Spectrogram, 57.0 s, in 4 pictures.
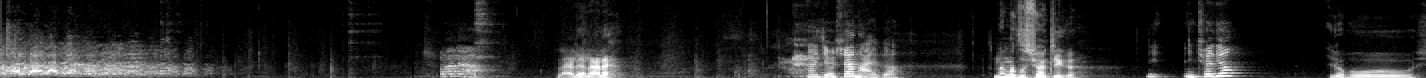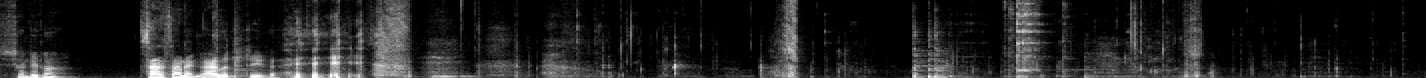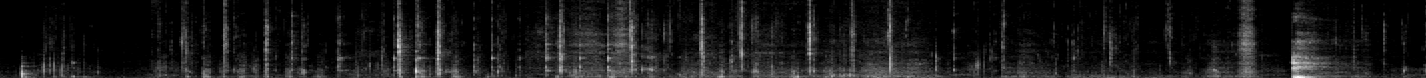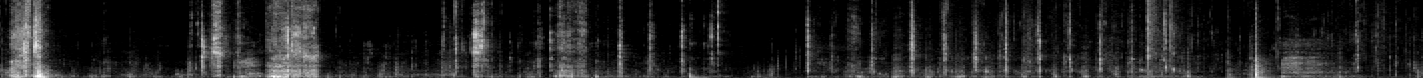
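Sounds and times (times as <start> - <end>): chewing noodles: 18.8 - 23.2, 25.3 - 57.0.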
